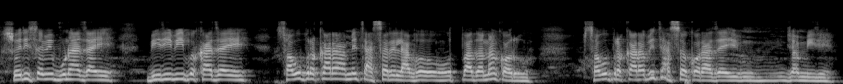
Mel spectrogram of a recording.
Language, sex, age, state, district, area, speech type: Odia, female, 60+, Odisha, Kendrapara, urban, spontaneous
